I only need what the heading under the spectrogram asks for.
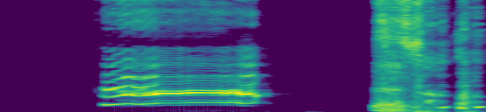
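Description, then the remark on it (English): A voice mimics a truck's brakes screeching as it slams to a stop on a dirt road: a sustained, high-pitched squeal lasting under a second, followed after a pause by a short, harsh breathy burst. Fairly loud, with no other talk. “We start waving at them and then they come to a screeching stop. Like, I kid you not, they slam on the brakes.”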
